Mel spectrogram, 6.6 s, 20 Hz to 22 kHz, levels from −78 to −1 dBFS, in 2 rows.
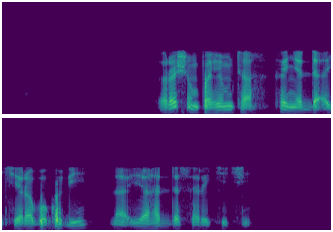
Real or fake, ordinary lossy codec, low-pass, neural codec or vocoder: real; none; 3.6 kHz; none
